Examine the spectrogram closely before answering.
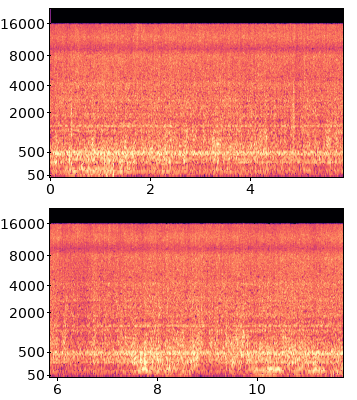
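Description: Steady machine noise: a motor running at an even pace, with a constant hiss and a low hum.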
